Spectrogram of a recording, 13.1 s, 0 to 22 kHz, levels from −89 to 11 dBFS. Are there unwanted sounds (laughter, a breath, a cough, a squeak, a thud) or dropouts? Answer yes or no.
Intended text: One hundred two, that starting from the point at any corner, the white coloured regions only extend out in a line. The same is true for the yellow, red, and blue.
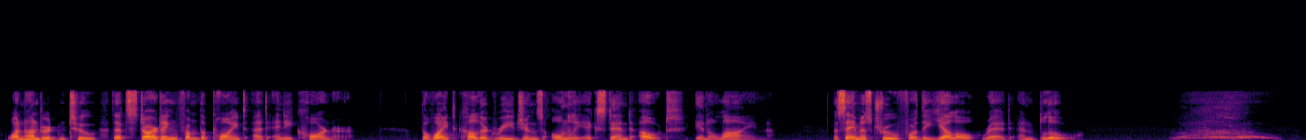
yes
